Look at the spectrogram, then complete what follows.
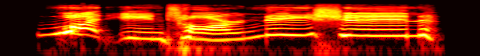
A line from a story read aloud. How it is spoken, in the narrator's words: they screamed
